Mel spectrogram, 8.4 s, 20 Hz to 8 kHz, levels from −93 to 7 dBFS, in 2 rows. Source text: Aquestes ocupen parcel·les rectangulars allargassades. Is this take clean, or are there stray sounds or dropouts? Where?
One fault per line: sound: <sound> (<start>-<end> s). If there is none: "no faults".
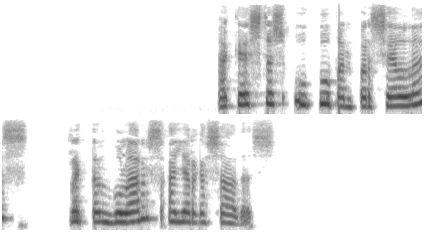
no faults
